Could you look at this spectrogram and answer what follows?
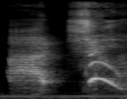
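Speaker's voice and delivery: huge sneeze. Acted.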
